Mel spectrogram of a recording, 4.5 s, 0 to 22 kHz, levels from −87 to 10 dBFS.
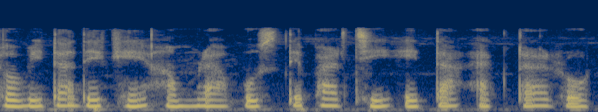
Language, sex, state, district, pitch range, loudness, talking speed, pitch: Bengali, female, West Bengal, Cooch Behar, 210-230 Hz, -17 LUFS, 120 wpm, 220 Hz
